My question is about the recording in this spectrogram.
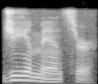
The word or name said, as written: geomancer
